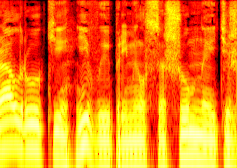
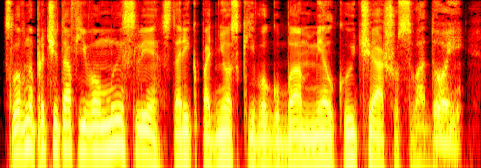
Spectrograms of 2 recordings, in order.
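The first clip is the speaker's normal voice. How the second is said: ordinary delivery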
